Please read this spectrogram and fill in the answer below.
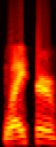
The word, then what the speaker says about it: Leicester: Chelsea versus Leicester. Is that how you pronounce that? – Leicester.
